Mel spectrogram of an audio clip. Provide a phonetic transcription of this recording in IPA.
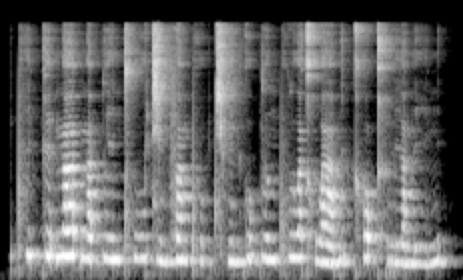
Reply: pʰi˥˩t̚ke˥˩ʔŋaː˥˩t̚ ŋa˦˥t̚pli˧ntʰuː˦˥t͡ɕi˩˦n fa˦˥mpʰu˨˩k̚ t͡ɕʰi˩˦nku˥˩ʔplɯ˧ŋ pʰlu˦˥a̯kʰwaː˩˦bi˥˩ʔkʰɔ˦˥ʔ kʰri˨˩a̯ni˩˦n

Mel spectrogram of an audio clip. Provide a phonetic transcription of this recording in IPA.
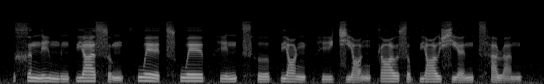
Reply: xə˥˧ni˥˩mi˩n pjä˥sʊ̰˨˩ŋ t̪ʰwe˥˩ɪ̯t͡sʰwe˥ɪ̯t̪ʰi˧˥nt͡sʰɹ̩˧˥ t̪jɑ˥˩ŋt̪ʰi˧˥ t͡ɕjɑ̰˨˩ŋkɑ˥ʊ̯sɤ˨pjɑ˥ʊ̯ ɕjɛ˧˥nt͡sʰä˧ɻa˩n

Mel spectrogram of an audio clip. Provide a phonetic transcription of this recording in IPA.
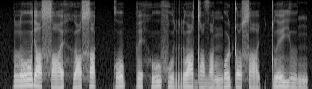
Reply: loɾʲɛ sˤɛ hɯsˤi kːopːe hufu rodˤuðˤi ŋoʈusˤi | tʷejɯŋ

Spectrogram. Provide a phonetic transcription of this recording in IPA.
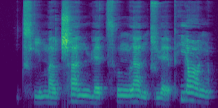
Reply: t͡ɕʰi˨˦ mä˨˦ʈ͡ʂʰa˦nmɥɛ˨˦ t͡sʰʊ˦ŋ la˥˨nt͡ɕɥɛ̰˨˩ pʰjɑ˥˨ŋ

